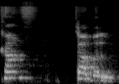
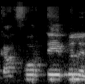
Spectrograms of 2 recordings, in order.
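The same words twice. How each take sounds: First: Comfortable very slow, cumf-tuh-bul, OR silent; teacher drills the correct form slowly; right way. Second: Comfortable with every letter, com-for-tay-bul; teacher shows the spelled-out mistake; wrong way. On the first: Correct pronunciation, very slow. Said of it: "you have to say". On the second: Wrong full spelling pronunciation. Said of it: "comfortable இல்ல". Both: Shown as a demonstration.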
